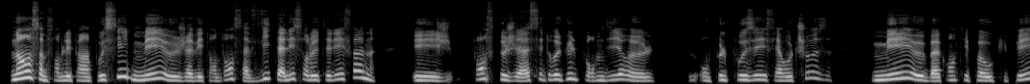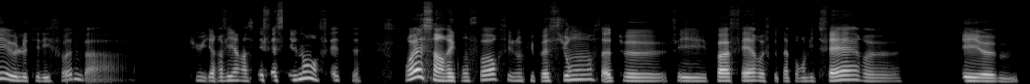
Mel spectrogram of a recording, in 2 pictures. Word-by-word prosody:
Non 275 +7 +9
ça 245 - +2
me 195 - +1
semblait 190 +1 0
pas 185 - -2
impossible, 210 - +2
mais, 235 +7 +4
heu, 195 -4 +4
j'avais 175 0 +1
tendance 180 +7 -6
à 160 - 0
vite 260 - -3
aller 225 +7 +5
sur 225 -3 -4
le 205 0 +3
téléphone 245 - 0 0.4
et 190 -2 +3
je 165 - -8 0.2
pense 245 +1 -1
que 225 -3 +1
j'ai 180 -3 +1
assez 185 +8 0
de 220 - -7
recul 235 +2 +1
pour 190 -4 -8
me 190 - -3
dire, 215 +4 -1
heu: 175 -2 0 0.5
«On 180 - -7
peut 210 - -4
le 205 - -1
poser 215 +1 0
et - - 0
faire 180 -3 -3
autre 185 +1 -3
chose», 280 -7 -9 0.4
mais, 240 +8 +4
heu, 210 - +7
bah, 170 -2 +3
quand 200 +4 -8
tu 205 +1 -10
es - - -4
pas 185 -3 -1
occupée, 210 - -2
heu, 195 - +2
le 170 -2 -4
téléphone, 175 +8 -8
bah, - - -15 0.6
tu 185 - -15
y 170 - -4
reviens 185 +2 -5
assez 170 +5 -8
facilement, 215 +9 -2
en - - -2
fait. 190 - -12 0.6
Ouais, 345 - +7
c'est - - -4
un - - +6
réconfort, 175 +7 -1
c'est 210 - -15
une 175 - -10
occupation, 205 +6 -4
ça 210 - -1
te 160 -1 -4
fait 160 -2 -5
pas 175 -1 +6
faire 175 0 -1
ce - - -23
que - - -16
tu - - -16
as - - -8
pas 155 - -17
envie 155 +1 -12
de - - -22
faire, 210 +3 +3
heu 150 -1 -11 0.6
et 165 -2 +2
heu, 145 -3 -1
190 Hz, 225 wpm, -24 LUFS, 170-225 Hz, 0.6 s, Non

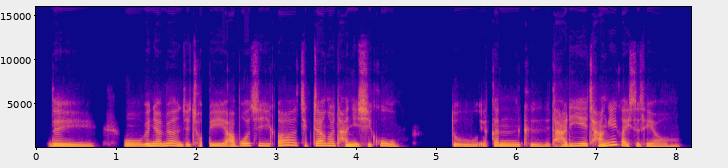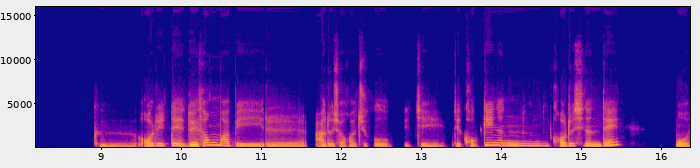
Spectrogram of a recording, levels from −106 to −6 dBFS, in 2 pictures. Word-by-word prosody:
네 200 -2 +2 0.4
어 205 0 +1
왜냐면 220 +3 +3
이제 190 0 -2
저희 110 - -2
아버지가 235 +7 -1
직장을 255 0 0
다니시고 195 -2 0 0.6
또 190 -1 -2
약간 200 -2 +1
그 180 0 -5
다리에 215 +5 +2
장애가 235 - +3
있으세요. 170 -3 -4 0.9
그 170 -2 -7
어릴 220 +3 +2
때 225 -1 +5
뇌성마비를 195 - +2
앓으셔 185 0 -1
가지고 170 +2 -5 0.2
이제, 170 -1 -6
이제 - - -2
걷기는 240 0 0
걸으시는데 220 - +2 0.7
뭐 165 0 +2
200 Hz, 225 characters per minute, -27 LUFS, 185-230 Hz, 0.9 s, 때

